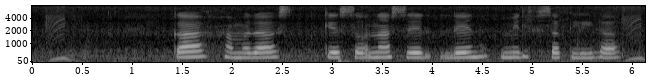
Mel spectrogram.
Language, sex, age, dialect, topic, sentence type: Magahi, female, 18-24, Central/Standard, banking, question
